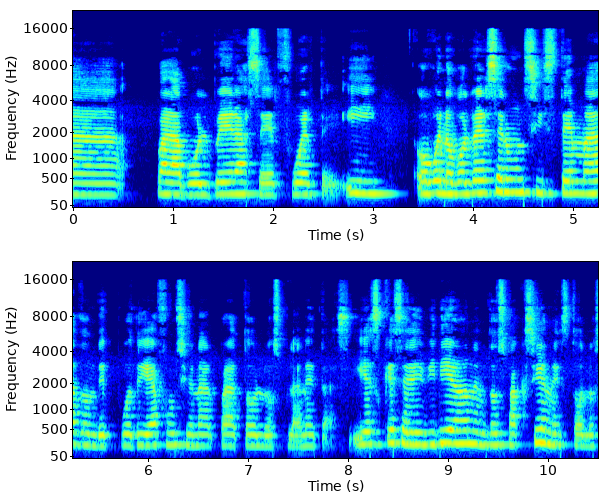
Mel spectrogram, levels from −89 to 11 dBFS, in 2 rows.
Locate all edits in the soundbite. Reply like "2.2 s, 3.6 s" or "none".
3.3 s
